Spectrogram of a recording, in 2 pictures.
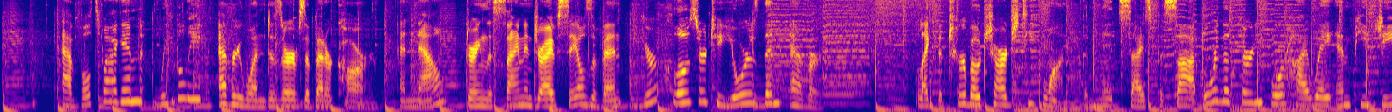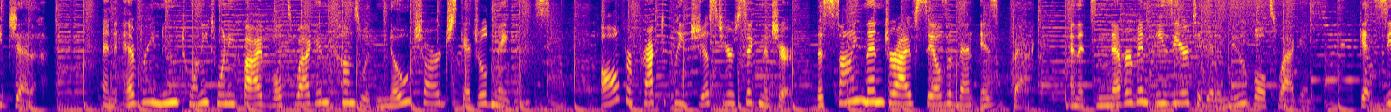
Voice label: Conversational, Articulate, Upbeat, Informative, Clear; Volkswagon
